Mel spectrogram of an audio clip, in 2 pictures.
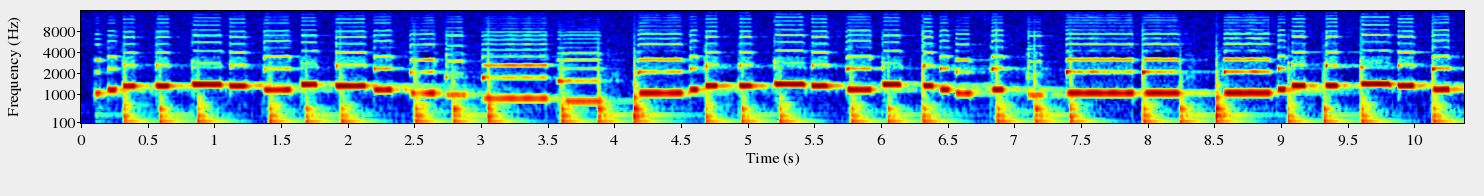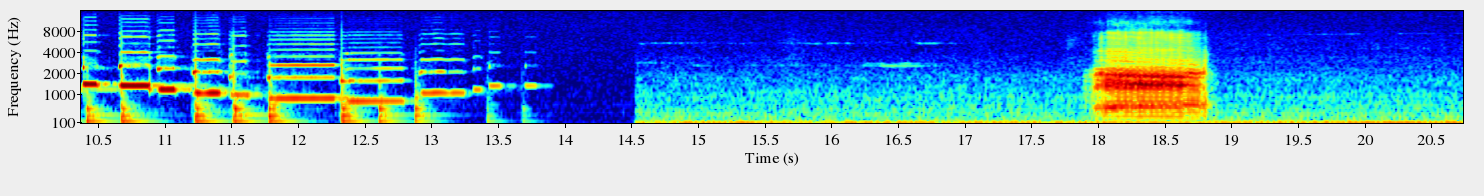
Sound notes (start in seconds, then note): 14.5 Bruitages de vent; 17.8 Mouton qui bêle; 18.8 Bruitages de vent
